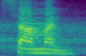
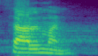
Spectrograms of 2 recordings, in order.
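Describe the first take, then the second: First: The L sound is silent in the word. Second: The L sound is pronounced in the word. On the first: The speaker calls it right. "इसमें एल जो है वो silent हो जाएगा" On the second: The speaker calls it wrong. "सामन हम क्या बोलते हैं?"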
